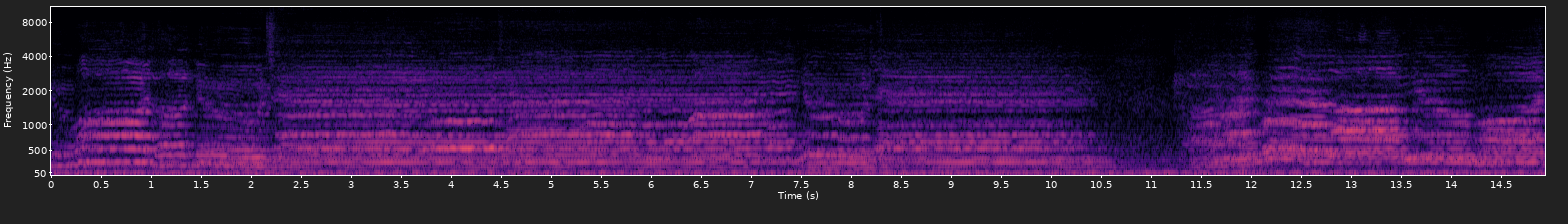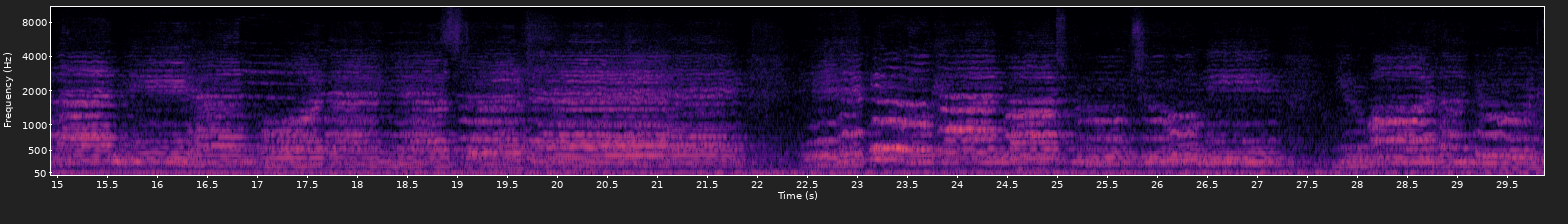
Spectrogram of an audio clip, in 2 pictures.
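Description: Mixed chamber choir singing a cappella, men's and women's voices in sustained chords, with brief breaks between phrases about eleven and twenty-two seconds in.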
